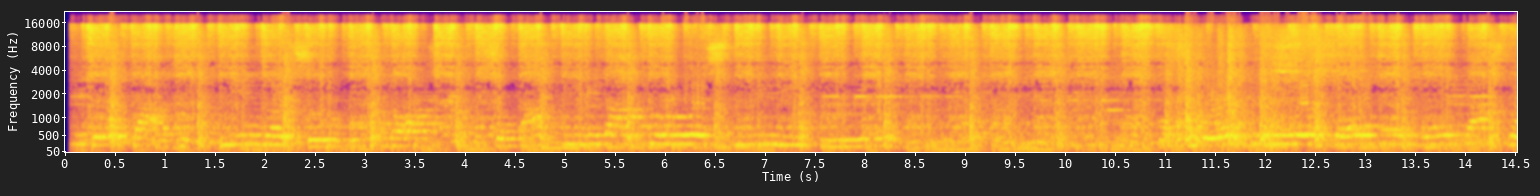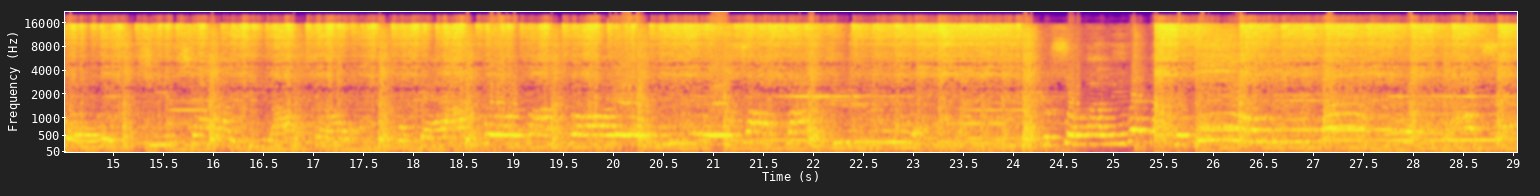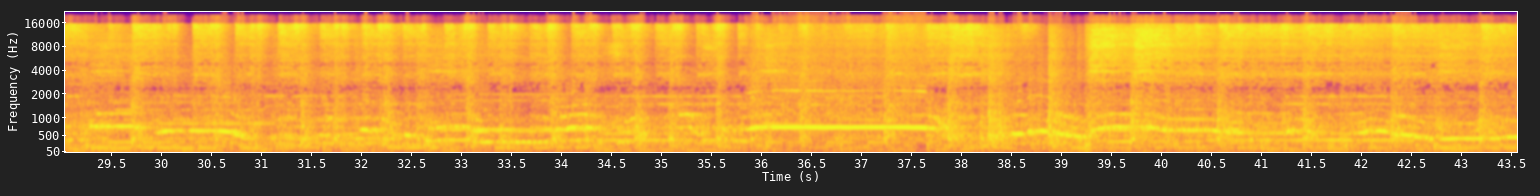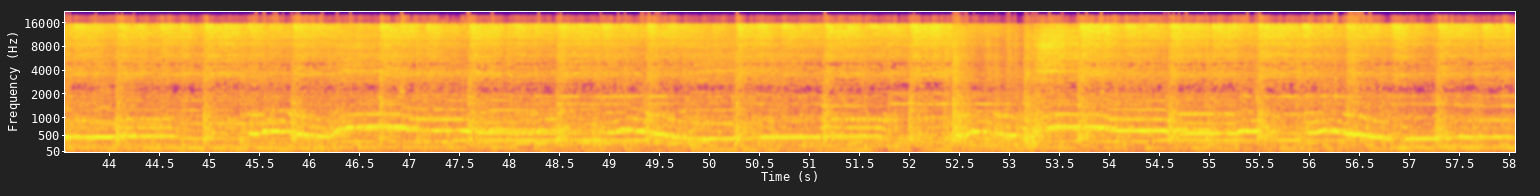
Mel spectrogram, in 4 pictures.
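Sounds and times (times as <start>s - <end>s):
live rock band playing: 0.0s - 58.0s.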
